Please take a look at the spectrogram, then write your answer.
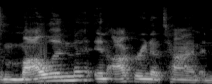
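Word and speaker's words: Malon: just gonna google it right now so it's malin in ocarina of time and marin in [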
